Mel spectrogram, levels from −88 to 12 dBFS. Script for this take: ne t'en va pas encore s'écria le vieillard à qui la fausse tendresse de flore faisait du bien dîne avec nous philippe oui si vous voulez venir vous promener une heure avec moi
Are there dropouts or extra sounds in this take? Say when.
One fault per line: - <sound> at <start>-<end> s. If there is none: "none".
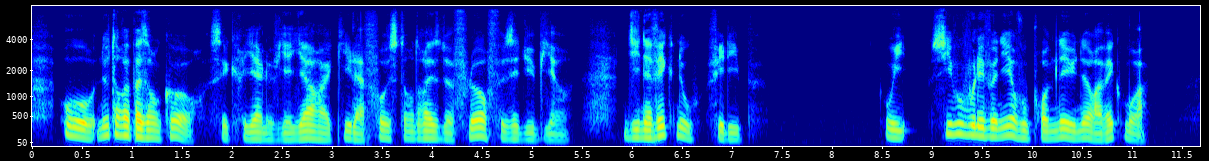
none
